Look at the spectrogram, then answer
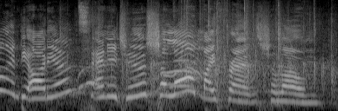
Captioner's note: people whooping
